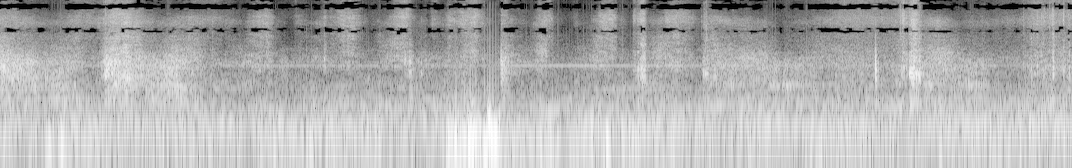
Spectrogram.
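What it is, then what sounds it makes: Dry charcoal-sand clump crumbling. Both bare hands squeeze and rub a hand-sized, solid, crumbly clump of dry grey charcoal-sand mix with the fingertips over a blue plastic tub full of loose sand, so it crumbles and pours down in streams. The sound is a steady, dense, low granular rustle and scrape with grainy crackle, a faint thin tone underneath, and a few louder rushes as bigger streams of sand fall.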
